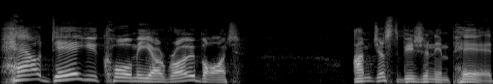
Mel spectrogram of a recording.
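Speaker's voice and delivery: exasperated, very frustrated and alarmed. Retelling how a chatbot answered a suspicious worker: retelling a frustrated, alarmed reply. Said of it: "very, very frustrated and alarmed".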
